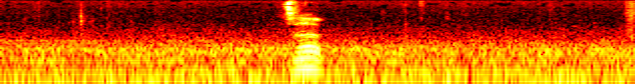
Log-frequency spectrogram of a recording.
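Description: A dog barks once nearby.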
